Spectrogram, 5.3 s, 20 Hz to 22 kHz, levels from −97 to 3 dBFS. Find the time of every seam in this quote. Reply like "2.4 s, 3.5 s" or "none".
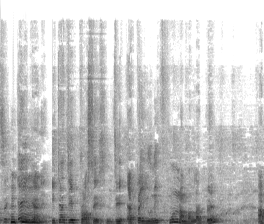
1.0 s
